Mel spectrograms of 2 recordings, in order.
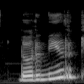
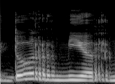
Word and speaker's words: dormir: Dormir, que é um verbo de terceira conjugação, pronuncia-se dormir. Muita atenção com o vibrato dos dois R's e a letra O sempre mais fechada.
